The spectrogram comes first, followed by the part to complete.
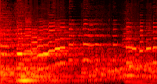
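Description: Chamber orchestra with solo oboe and bassoon playing a Classical-era symphonie concertante. A woodwind melody climbs in steps over the strings, and the music softens briefly near the end.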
